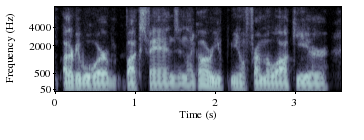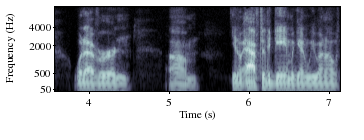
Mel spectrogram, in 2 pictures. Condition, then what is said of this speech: No condition.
